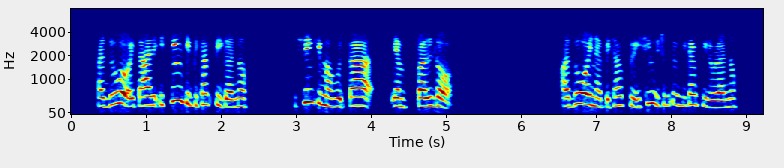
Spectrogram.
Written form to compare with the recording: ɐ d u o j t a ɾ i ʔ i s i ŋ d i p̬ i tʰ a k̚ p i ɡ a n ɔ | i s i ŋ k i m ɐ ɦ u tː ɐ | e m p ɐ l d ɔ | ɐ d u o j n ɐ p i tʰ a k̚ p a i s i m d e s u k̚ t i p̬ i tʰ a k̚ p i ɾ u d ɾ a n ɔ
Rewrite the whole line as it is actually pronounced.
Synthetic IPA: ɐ d u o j t a ɾ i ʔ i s i ŋ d i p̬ i tʰ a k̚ p i ɡ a n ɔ | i s i ŋ k i m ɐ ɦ u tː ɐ | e m p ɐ l d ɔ | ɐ d u o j n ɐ p i tʰ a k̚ p i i s i ŋ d i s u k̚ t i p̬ i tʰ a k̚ p i ɾ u ɾ a n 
